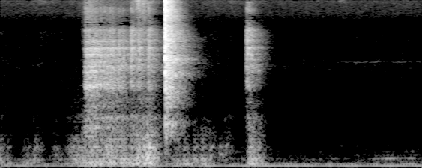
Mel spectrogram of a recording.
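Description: Handling noise as makeup things are picked up: a rustle lasting under a second, one sharp click, then a brief second rustle.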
